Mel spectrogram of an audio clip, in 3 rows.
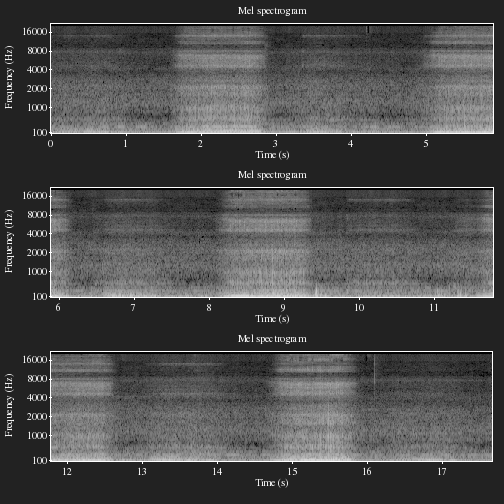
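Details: Loud low rumbling snores on each breath in, about five in 17 seconds, with quieter breaths out between them; ordinary snoring during sleep.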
